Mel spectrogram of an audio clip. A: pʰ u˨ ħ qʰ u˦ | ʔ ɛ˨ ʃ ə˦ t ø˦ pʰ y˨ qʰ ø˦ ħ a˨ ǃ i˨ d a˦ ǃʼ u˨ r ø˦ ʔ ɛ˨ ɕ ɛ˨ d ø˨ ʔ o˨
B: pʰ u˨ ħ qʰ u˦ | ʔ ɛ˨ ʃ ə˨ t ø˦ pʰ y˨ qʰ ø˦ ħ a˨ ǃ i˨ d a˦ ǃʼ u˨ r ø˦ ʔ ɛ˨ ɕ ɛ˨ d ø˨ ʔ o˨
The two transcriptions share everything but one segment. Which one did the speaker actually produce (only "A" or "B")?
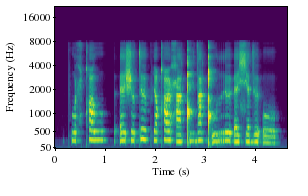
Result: B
